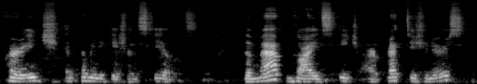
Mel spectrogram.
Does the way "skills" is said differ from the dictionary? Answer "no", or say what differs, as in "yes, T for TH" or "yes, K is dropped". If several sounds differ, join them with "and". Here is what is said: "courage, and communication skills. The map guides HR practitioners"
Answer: yes, S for Z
